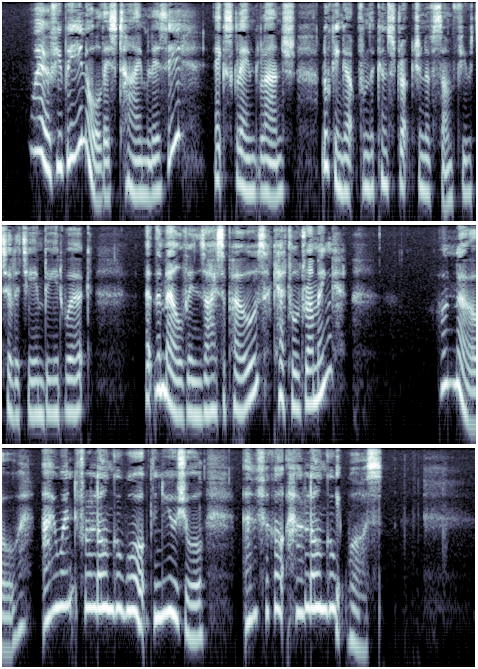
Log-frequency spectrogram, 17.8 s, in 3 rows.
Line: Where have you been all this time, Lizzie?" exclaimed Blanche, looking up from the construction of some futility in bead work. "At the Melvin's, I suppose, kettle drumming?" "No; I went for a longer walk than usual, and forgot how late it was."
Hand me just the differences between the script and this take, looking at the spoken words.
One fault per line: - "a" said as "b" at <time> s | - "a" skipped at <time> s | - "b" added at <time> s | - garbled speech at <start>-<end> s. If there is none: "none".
- "late" said as "longer" at 15.7 s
